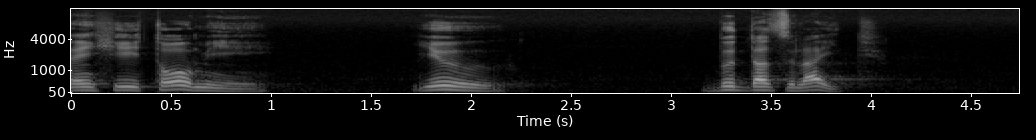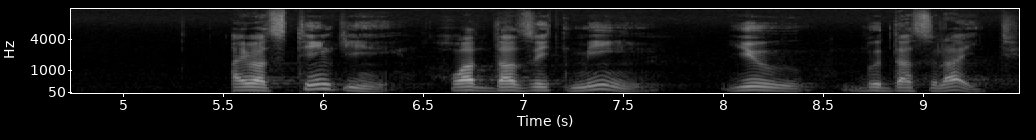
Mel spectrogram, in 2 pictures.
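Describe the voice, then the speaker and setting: A man's fairly high voice with a Japanese accent, dark, mellow tone, ordinary pitch variation, a very slow pace, and long, frequent pauses. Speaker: Buddhist minister. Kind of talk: dharma talk. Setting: temple service, hybrid in-person and online.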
